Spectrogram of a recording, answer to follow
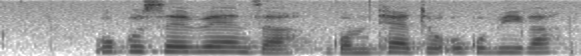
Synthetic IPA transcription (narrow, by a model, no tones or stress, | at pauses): uk̬usɛɓɛnd͡zʱaŋom̩tʰɛtʰɔʔuk̬uɓiːk̬a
